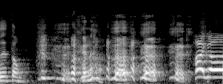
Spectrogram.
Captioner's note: laughs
